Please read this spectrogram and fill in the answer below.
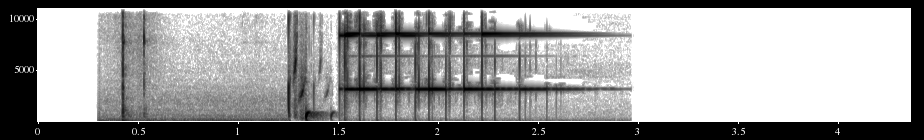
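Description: Subscribe-button sound effect: a mouse click, a quick swoosh, then a small bell ringing rapidly for about a second before fading out.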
